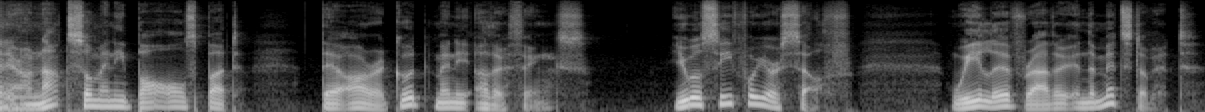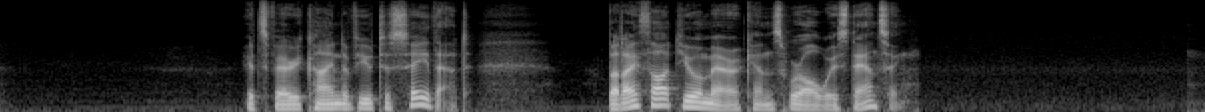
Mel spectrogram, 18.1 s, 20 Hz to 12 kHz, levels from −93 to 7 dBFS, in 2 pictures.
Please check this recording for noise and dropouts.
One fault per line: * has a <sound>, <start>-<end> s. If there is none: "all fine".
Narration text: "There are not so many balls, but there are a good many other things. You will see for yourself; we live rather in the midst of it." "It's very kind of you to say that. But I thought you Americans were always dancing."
all fine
